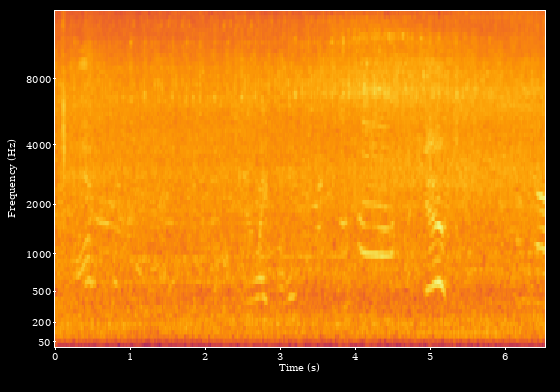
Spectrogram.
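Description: Onlookers' voices chattering over the steady low running of classic British sports car engines, an MGA and then a Triumph Spitfire, as the cars drive past.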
